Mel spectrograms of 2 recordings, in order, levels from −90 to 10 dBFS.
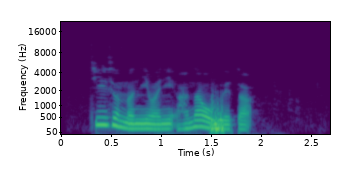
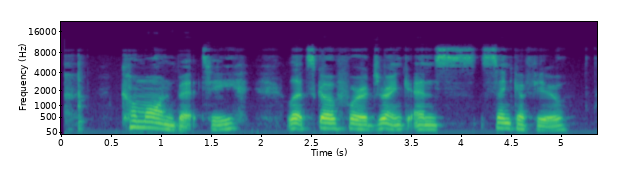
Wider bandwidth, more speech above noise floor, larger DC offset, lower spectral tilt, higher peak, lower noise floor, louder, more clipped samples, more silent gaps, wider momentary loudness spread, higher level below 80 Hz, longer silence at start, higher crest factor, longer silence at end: second, 4.9 kHz vs 10 kHz; first, 52 dB vs 19 dB; neither; first, -12 dB/octave vs -4.5 dB/octave; second, -8 dBFS vs 0 dBFS; first, -75 dBFS vs -34 dBFS; second, -24 LUFS vs -15 LUFS; neither; neither; about the same, 11 LU vs 12 LU; first, -46 dBFS vs -52 dBFS; first, 0.35 s vs 0.05 s; about the same, 16 dB vs 16 dB; first, 0.8 s vs 0.3 s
